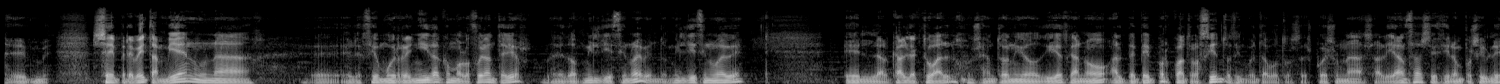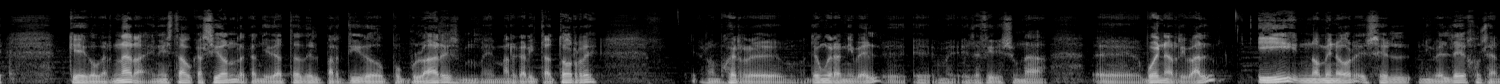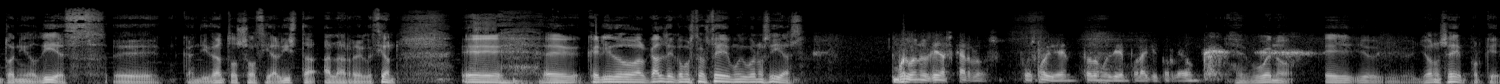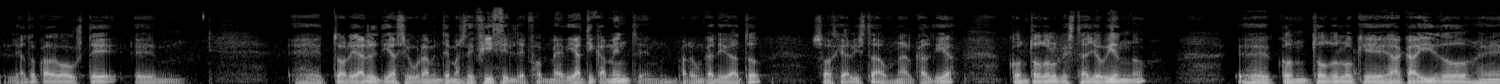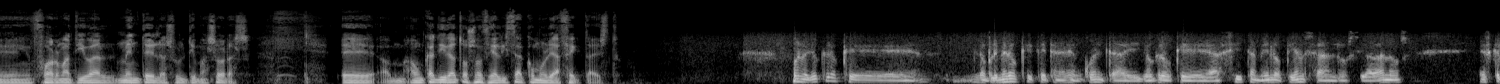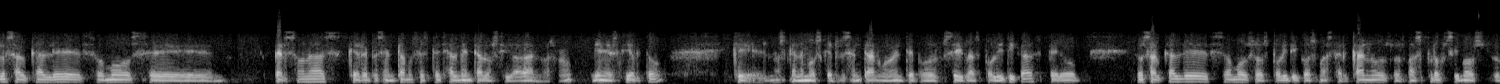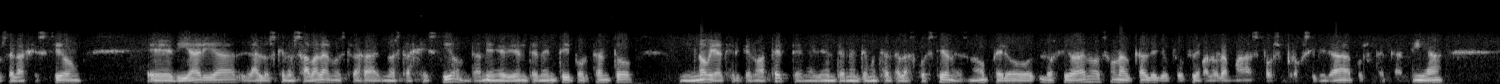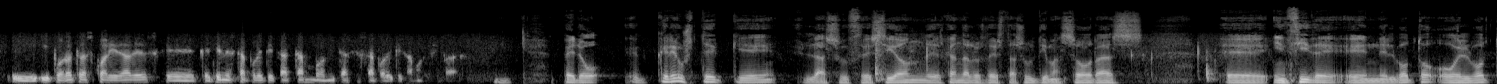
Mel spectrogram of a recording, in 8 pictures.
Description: Carlos Herrera entrevista a Jose Antonio Diez, alcalde de León, en el día de cierre de la campaña electoral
